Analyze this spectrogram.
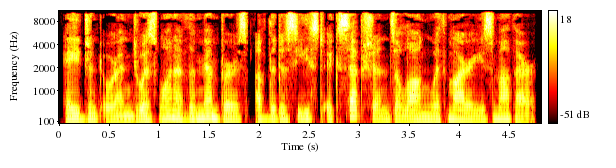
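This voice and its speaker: A woman reads a scripted superhero story as its narrator. Her voice sits low in pitch, and the recording is close and dry, with very little room sound. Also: steady tone, fairly quick, a little mellow, dry recording. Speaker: audiobook narrator.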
